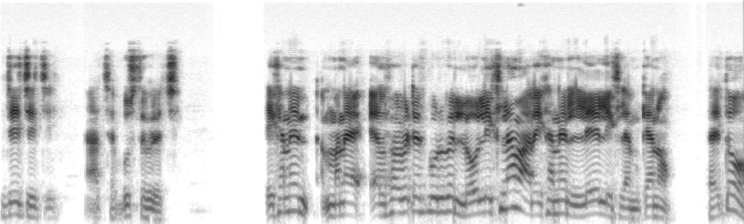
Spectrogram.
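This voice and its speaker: A man's voice: on the high side, animated, a little fast, sharp tone, lo-fi sound. A man teaching an online class, explaining step by step, repeating key words and checking that students follow. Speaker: French teacher.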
